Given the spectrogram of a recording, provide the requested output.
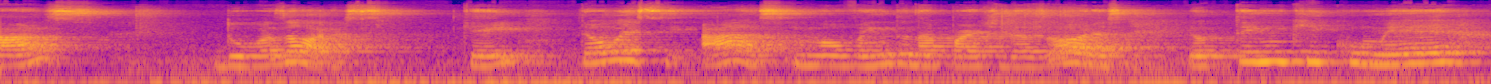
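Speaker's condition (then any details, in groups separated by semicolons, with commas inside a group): No condition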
